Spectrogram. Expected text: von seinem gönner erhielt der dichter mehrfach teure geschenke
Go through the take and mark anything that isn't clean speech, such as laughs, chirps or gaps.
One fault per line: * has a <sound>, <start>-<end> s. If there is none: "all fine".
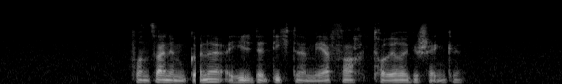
* has a dropout, 2.0-2.0 s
